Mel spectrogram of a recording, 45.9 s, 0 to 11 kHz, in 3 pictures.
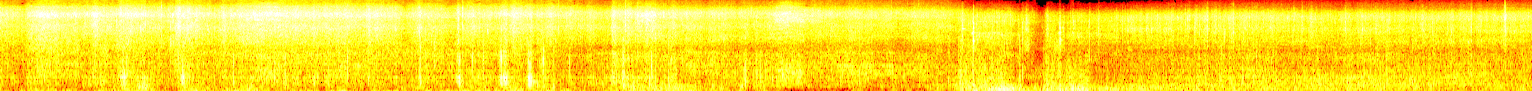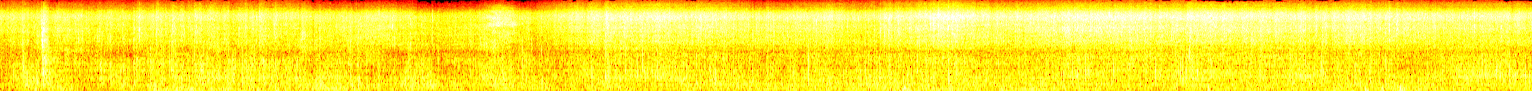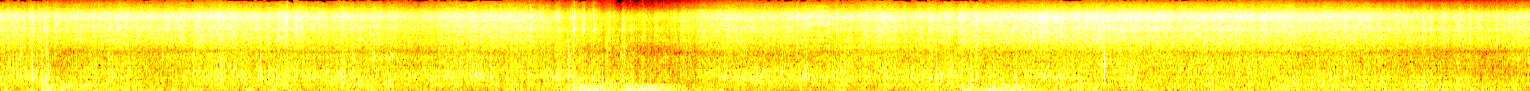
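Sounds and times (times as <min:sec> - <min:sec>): bike knocking over bumps: 0:00.0 - 0:08.1
bike tyres on dirt: 0:00.0 - 0:45.9
wind on microphone: 0:00.0 - 0:45.9.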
